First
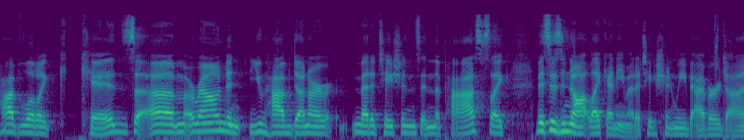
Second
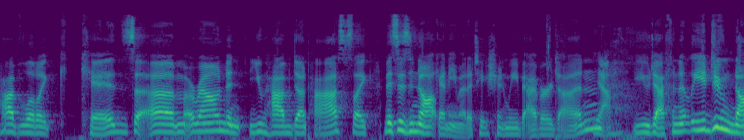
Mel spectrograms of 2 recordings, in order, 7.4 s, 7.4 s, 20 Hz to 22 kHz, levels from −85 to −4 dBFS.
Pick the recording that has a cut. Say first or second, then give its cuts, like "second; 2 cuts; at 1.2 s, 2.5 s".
second; 3 cuts; at 3.1 s, 3.8 s, 4.4 s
